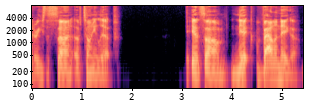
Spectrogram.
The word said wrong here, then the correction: Vallelonga: Vallelonega. Vallelonga. Oh, God. Okay. I knew I was going to tank it. Vallelonga.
